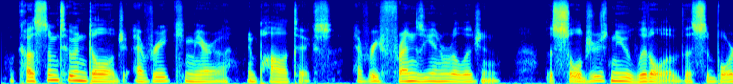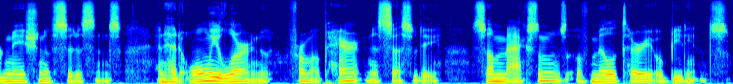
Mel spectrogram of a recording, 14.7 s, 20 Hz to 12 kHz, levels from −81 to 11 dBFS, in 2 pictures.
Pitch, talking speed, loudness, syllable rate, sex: 145 Hz, 130 wpm, -19 LUFS, 5.4 syllables/s, male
